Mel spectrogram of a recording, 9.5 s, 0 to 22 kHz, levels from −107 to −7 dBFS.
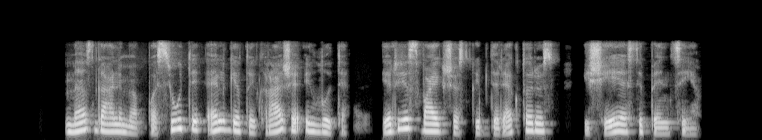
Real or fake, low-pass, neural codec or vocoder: real; 7.2 kHz; none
